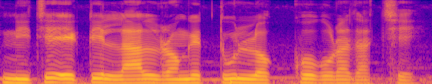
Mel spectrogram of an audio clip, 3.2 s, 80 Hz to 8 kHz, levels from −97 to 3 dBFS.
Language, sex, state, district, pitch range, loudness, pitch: Bengali, male, West Bengal, Alipurduar, 125-135 Hz, -16 LUFS, 130 Hz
